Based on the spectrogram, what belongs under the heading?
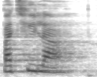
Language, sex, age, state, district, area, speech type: Maithili, female, 18-30, Bihar, Begusarai, urban, read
